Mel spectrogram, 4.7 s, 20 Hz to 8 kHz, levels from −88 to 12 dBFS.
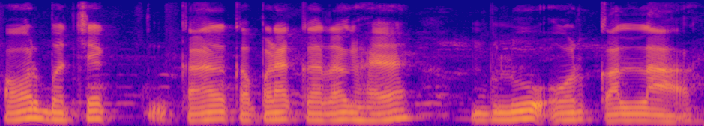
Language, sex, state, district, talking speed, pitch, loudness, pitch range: Hindi, male, Jharkhand, Palamu, 125 wpm, 125 Hz, -19 LUFS, 115-140 Hz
